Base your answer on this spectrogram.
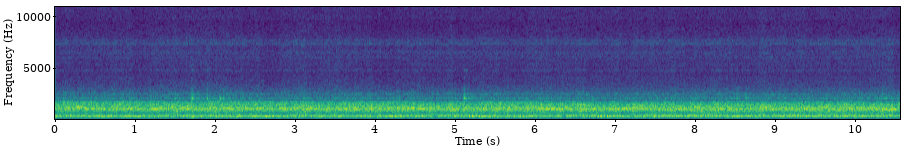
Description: Metal clanking noise coming from shaker during random vibe profile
